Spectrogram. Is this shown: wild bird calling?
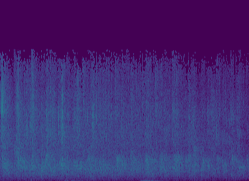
no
